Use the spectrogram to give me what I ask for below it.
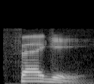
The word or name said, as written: faggy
